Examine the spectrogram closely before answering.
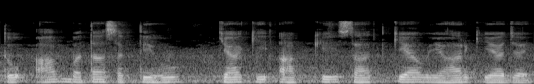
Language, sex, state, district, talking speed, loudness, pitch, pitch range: Hindi, male, Madhya Pradesh, Dhar, 155 wpm, -18 LUFS, 110 Hz, 105-115 Hz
